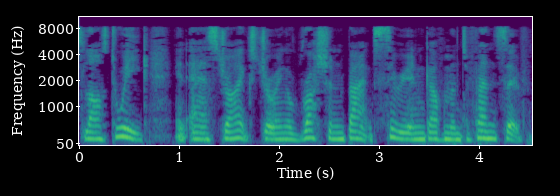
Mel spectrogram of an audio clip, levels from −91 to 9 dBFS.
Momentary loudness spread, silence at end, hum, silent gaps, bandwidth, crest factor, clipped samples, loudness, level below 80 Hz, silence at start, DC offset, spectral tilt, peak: 4 LU; 0 s; none; none; 8.8 kHz; 14 dB; under 0.1%; -23 LUFS; -60 dBFS; 0 s; under 0.1%; -5 dB/octave; -8 dBFS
